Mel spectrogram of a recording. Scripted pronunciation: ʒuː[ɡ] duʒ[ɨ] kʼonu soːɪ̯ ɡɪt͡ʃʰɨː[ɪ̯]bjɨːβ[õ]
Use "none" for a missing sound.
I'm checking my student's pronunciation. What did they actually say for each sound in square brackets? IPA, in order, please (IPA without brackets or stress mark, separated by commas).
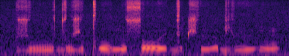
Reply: none, ɨ, ə̯, õ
